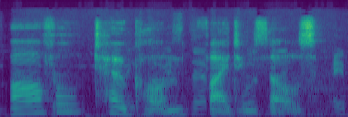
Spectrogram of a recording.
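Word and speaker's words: Tōkon: Okay, if you mean the new PlayStation game, it's called Marvel Tokon Fighting Souls, pronounced Marvel Tokon. Emphasis on that first syllable.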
